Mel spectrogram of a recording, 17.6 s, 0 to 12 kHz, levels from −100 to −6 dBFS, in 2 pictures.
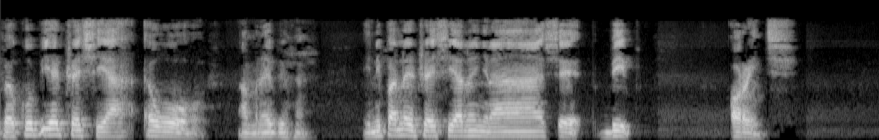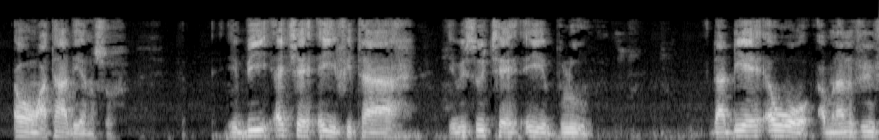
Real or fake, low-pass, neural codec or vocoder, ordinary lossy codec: real; 7.2 kHz; none; MP3, 32 kbps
